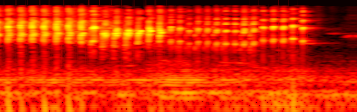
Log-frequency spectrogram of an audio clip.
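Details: Lovebird ngekek trill aimed at rival birds: a fast run of high, buzzy pulses that slowly loses strength and stops abruptly after about three seconds, leaving a faint low background hum.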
